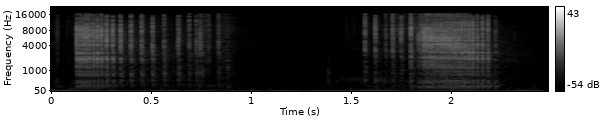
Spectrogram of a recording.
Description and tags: Bench Creak 3
Sound of an old wooden bench creaking
Creaking, Tree, Wooden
